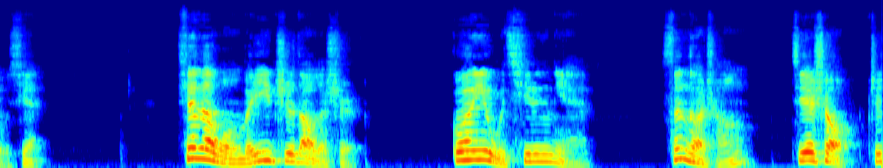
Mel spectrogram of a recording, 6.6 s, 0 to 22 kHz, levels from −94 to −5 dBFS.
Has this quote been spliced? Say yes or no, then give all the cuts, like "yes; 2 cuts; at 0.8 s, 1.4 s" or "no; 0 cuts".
no; 0 cuts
